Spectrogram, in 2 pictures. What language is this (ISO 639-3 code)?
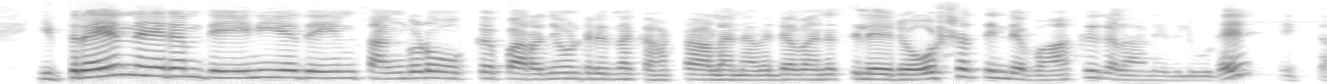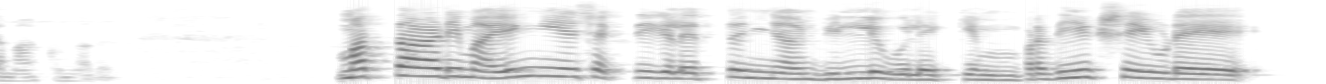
mal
